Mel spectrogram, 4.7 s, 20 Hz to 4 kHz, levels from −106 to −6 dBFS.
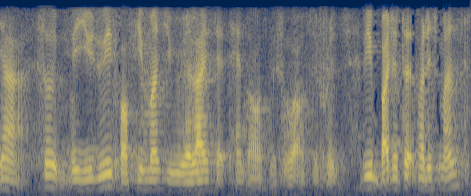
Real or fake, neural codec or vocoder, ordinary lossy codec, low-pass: real; none; AAC, 16 kbps; 3.6 kHz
